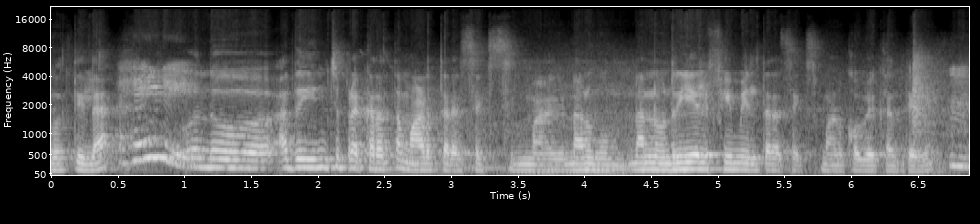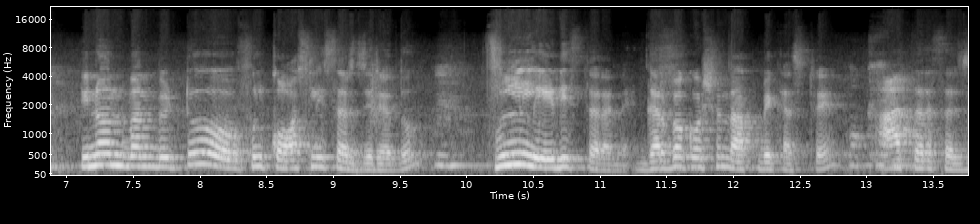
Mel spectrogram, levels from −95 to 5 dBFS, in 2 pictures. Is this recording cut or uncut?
uncut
